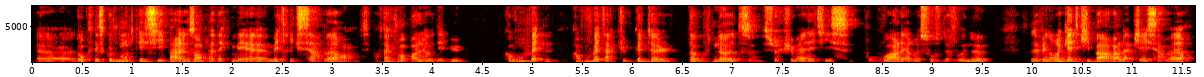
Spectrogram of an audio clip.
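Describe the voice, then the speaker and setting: A man's voice: medium pitch, very animated, a little fast, darkish tone. A man gives an informal technical presentation over a video call on a headset, explaining step by step with frequent hesitations. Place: small room indoors, video call.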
